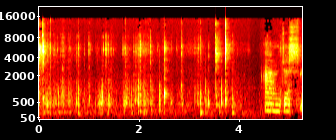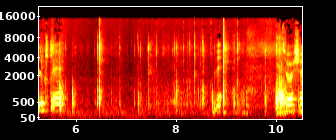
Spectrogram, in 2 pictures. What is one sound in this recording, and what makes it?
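Crinkly plastic crackles and rustles as fingers squeeze it.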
